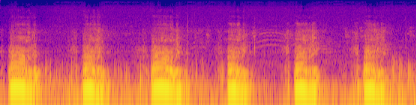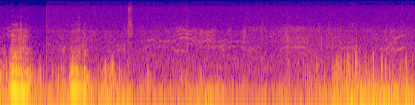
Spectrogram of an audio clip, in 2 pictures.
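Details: Ndzhenga male lions in dry bushveld, roaring in displays of dominance: a run of short, deep grunting roars, about one per second, fading out after seven seconds into quiet background rustle.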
